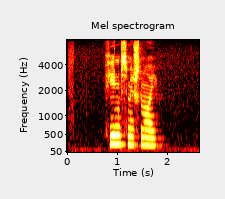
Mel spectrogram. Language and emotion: Russian, neutral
